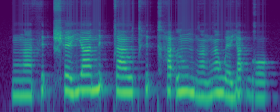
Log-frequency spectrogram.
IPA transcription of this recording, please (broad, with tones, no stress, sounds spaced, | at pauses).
ŋ ã˨ θ ɪ˦ ʔ t͡ɕʰ ɛ˦˨ j ä˦ n ɪ˦ ʔ t a˦ ʊ̯ tʰ ɪ˦ ʔ kʰ ä˦ ʔ l ũ˦ ɡ ã˨ ɡ ã˦ w ɛ˨ j ä˦ ʔ ɡ ɔ˨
